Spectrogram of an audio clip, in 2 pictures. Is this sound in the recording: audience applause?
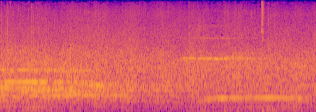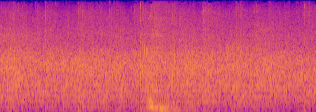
yes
